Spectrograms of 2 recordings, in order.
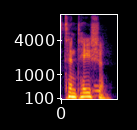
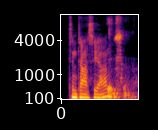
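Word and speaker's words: Tentación: what i'm reading it's temptation yeah he says he says it in like songs that's the only reason i notice it what's up alexandra that's how it's supposed to be pronounced tentacion i don't know he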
